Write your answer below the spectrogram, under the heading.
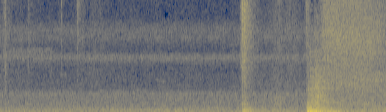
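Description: Rubber liner mat being smoothed and pressed onto the steel floor of a tool chest's top box. It is mostly quiet handling, then a short scrape about three and a half seconds in and a louder rubbing swish about a second later that fades out.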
